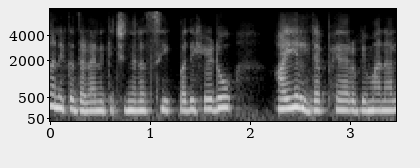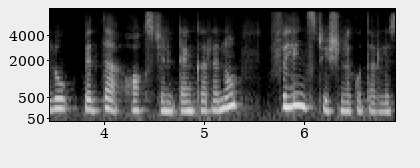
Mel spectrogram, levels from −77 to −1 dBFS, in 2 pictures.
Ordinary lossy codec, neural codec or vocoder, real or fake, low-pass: none; codec, 16 kHz, about 1 kbps, DyCAST, with the encoder's durations; fake; 7.2 kHz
